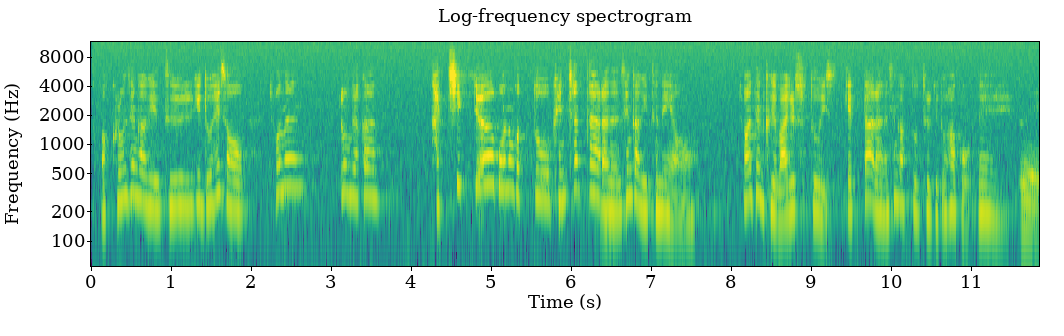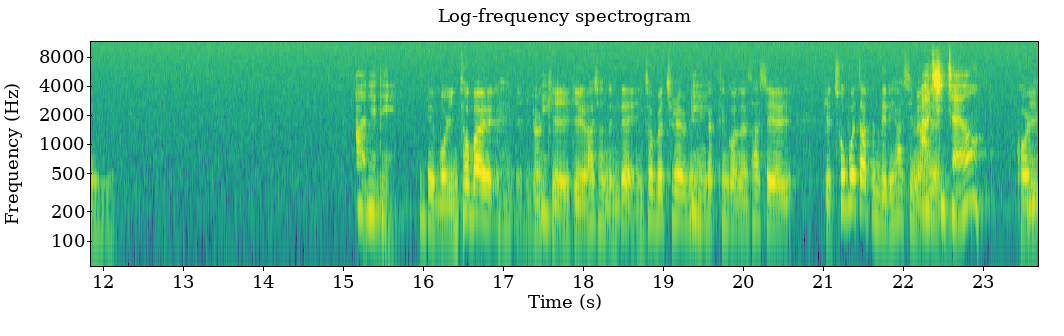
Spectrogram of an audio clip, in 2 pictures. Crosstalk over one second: none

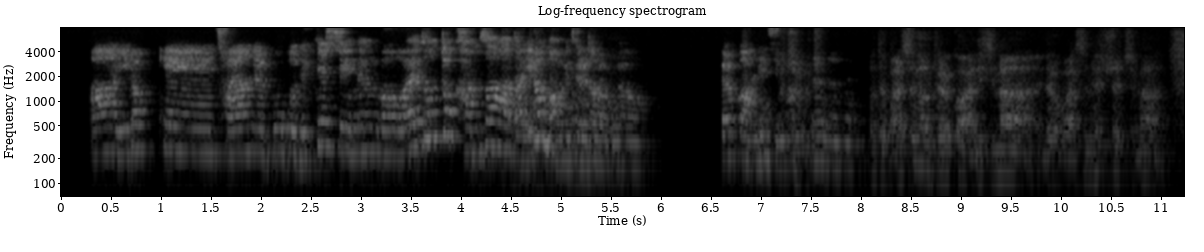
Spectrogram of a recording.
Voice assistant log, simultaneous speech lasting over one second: present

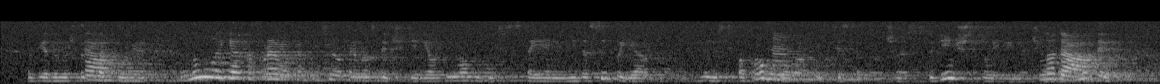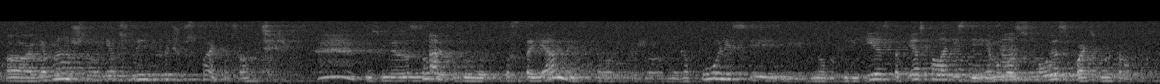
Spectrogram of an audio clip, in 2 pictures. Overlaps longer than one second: none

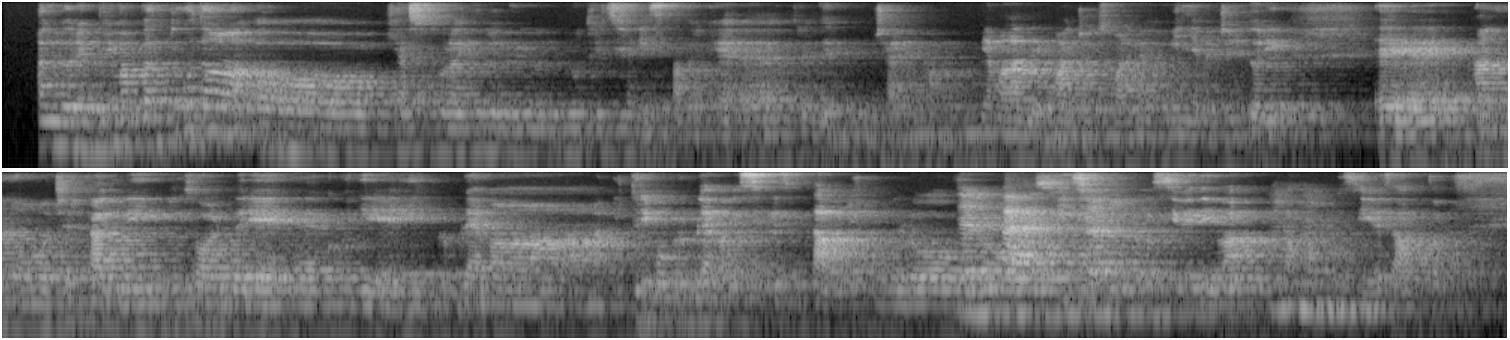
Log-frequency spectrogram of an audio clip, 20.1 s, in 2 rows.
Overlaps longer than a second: present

